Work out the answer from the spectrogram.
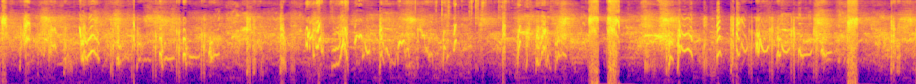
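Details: Budgerigars chirp and squeak at mealtime, a lively stream of short warbled notes broken by crisp clicks and taps from feeding, including two loud knocks; no voices or music.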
